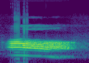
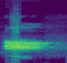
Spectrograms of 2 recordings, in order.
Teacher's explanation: আর নিম্ন অবস্থিত উচ্চারণ যেমন আ, জিভটা নিচে দিকে নেমে যায়, আ জিভটা নিচে দিকে নামছে।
